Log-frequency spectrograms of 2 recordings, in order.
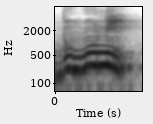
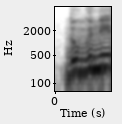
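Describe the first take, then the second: First: The word has three syllables, du-gu-ni. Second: The word has two syllables, du-gni. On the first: The speaker calls it right. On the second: The speaker calls it wrong.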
